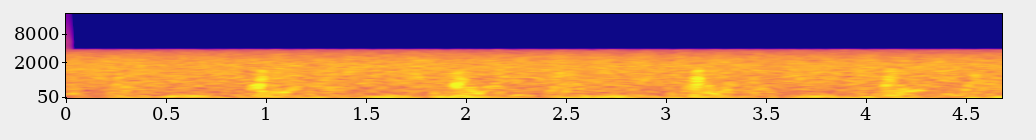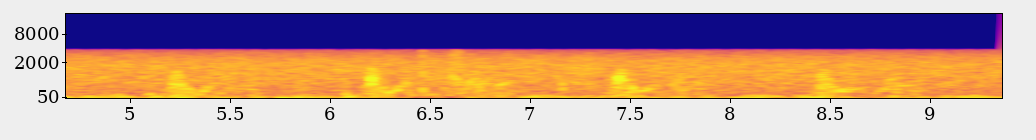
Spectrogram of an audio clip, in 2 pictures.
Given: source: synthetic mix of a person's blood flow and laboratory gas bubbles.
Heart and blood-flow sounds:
Doppler ultrasound of blood flow; precordium
6.43-6.96 s: bubbles
7.12-7.20 s: bubbles
From the record:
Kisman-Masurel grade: 211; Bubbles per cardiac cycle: several, 3 to 8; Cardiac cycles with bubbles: 1 to 10%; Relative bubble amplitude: barely perceptible (0.100 to 0.250); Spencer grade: 1 (occasional bubble signal discernible with the cardiac motion signal, with majority of cardiac periods free of bubbles); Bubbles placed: only in the low amplitude regions of the cardiac cycle

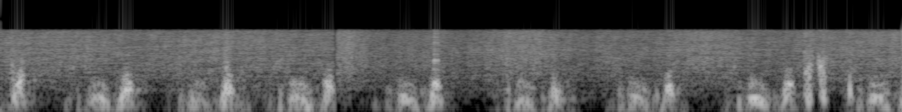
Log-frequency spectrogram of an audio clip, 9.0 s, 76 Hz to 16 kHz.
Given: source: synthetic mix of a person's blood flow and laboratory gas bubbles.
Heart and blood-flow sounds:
Doppler ultrasound of blood flow; precordium
0.09-0.26 s: bubbles
8.02-8.14 s: bubbles
8.16-8.29 s: bubbles
8.46-8.54 s: bubbles
From the record:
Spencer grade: 2 (many but less than half of the cardiac periods contain bubble signals, singularly or in groups); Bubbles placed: only in the low amplitude regions of the cardiac cycle

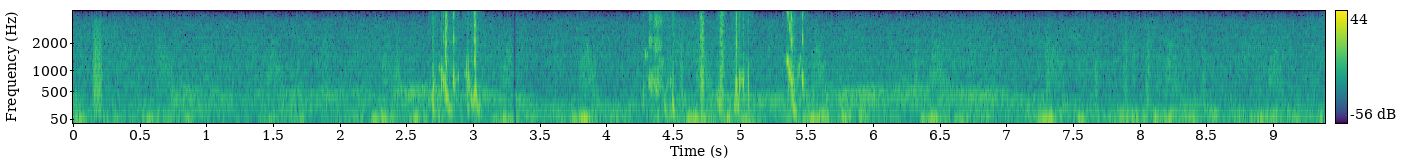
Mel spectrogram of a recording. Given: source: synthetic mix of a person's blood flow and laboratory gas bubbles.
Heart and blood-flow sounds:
Doppler ultrasound of blood flow; subclavian vein
2.67-3.09 s: bubbles
4.26-4.55 s: bubbles
4.69-4.76 s: bubbles
4.82-5.11 s: bubbles
5.32-5.52 s: bubbles
From the record:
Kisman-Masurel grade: 223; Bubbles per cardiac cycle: several, 3 to 8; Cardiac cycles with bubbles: 10 to 50%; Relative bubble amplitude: loud (0.450 to 0.775); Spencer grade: 2 (many but less than half of the cardiac periods contain bubble signals, singularly or in groups); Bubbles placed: anywhere in the cardiac cycle

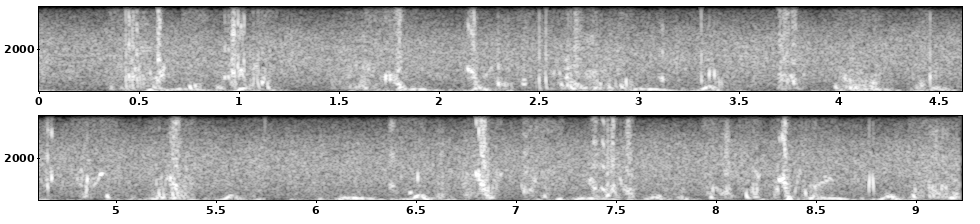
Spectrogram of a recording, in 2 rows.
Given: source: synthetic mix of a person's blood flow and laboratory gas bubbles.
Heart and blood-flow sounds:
Doppler ultrasound of blood flow; precordium
0.35-0.68 s: bubbles
0.72-0.85 s: bubbles
0.88-1.22 s: bubbles
1.45-1.91 s: bubbles
2.13-3.00 s: bubbles
3.10-3.17 s: bubbles
3.32-3.47 s: bubbles
3.70-3.87 s: bubbles
3.96-4.27 s: bubbles
4.38-4.54 s: bubbles
4.61-4.73 s: bubbles
4.78-5.02 s: bubbles
5.17-5.42 s: bubbles
6.37-6.56 s: bubbles
6.59-6.97 s: bubbles
7.03-7.26 s: bubbles
7.36-7.60 s: bubbles
7.80-7.88 s: bubbles
7.94-8.62 s: bubbles
8.78-8.83 s: bubbles
8.96-9.24 s: bubbles
From the record:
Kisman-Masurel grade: 343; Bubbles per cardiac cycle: rolling drumbeat, 9 or more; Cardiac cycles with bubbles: 100%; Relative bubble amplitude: loud (0.450 to 0.775); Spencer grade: 3 (all of the cardiac periods contain showers or single bubble signals, but not dominating or overriding the cardiac motion signals); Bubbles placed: anywhere in the cardiac cycle

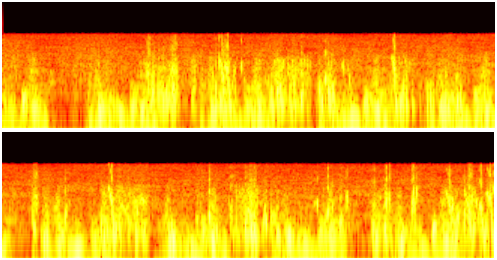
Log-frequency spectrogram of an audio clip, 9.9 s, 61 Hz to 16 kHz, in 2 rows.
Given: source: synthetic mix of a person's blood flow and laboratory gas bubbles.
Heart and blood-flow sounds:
Doppler ultrasound of blood flow; precordium
1.42-1.78 s: bubbles
1.88-1.96 s: bubbles
2.08-2.44 s: bubbles
2.65-3.10 s: bubbles
3.12-3.34 s: bubbles
3.37-3.50 s: bubbles
3.86-4.13 s: bubbles
4.20-4.34 s: bubbles
4.38-4.62 s: bubbles
5.21-5.43 s: bubbles
5.52-5.60 s: bubbles
5.88-6.40 s: bubbles
6.84-7.11 s: bubbles
7.16-7.72 s: bubbles
8.03-8.39 s: bubbles
8.60-8.84 s: bubbles
8.99-9.10 s: bubbles
9.34-9.86 s: bubbles
From the record:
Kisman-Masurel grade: 333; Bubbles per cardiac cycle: rolling drumbeat, 9 or more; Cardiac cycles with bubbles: 50 to 99%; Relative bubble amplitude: loud (0.450 to 0.775); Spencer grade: 3 (all of the cardiac periods contain showers or single bubble signals, but not dominating or overriding the cardiac motion signals); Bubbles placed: only in the low amplitude regions of the cardiac cycle

